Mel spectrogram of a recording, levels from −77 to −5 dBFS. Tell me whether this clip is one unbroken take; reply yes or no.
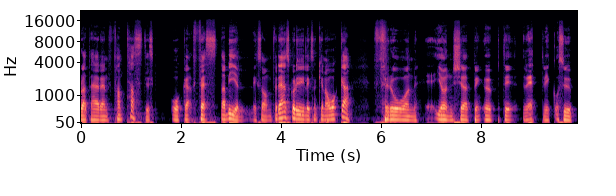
yes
